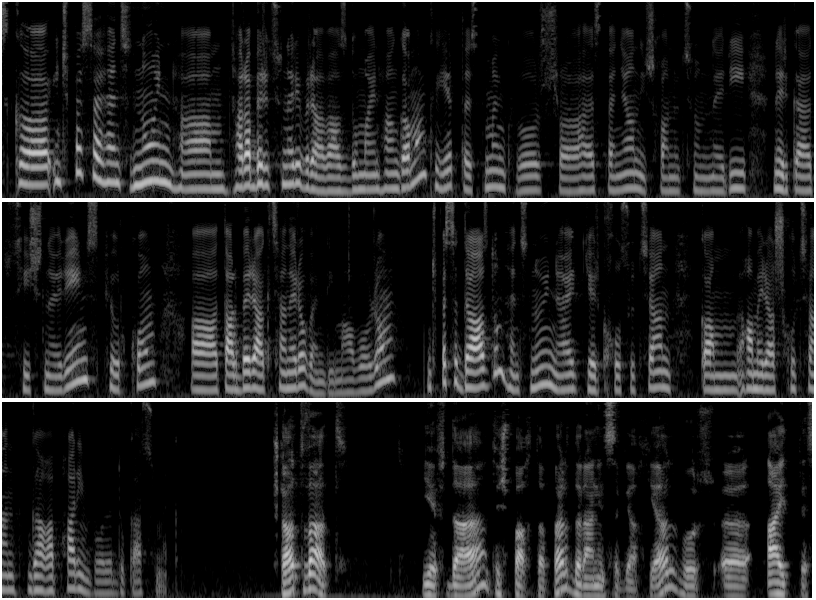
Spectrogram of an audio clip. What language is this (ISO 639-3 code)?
ron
